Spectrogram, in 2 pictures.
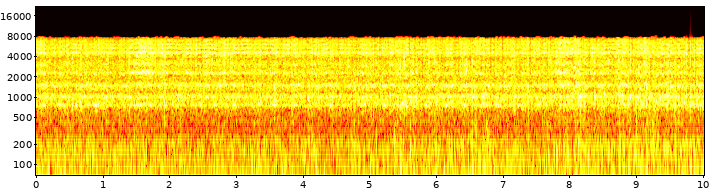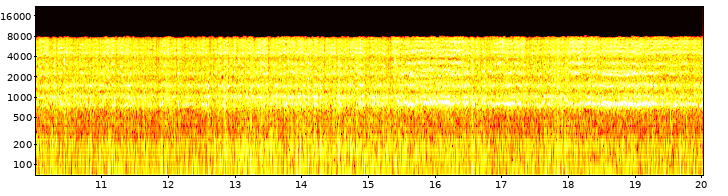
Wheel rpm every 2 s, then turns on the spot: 210, 200, 210, 200, 200, 200, 200, 200, 200, 200.
none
